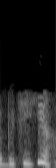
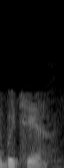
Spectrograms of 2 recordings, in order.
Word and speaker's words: бытие: Вы знаете, я стесняюсь очень сделать это замечание, но мне кажется, произносится «бытие», а не «бытие».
